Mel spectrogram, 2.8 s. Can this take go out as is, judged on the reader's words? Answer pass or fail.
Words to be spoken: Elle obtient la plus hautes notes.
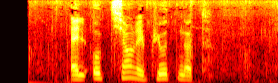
fail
